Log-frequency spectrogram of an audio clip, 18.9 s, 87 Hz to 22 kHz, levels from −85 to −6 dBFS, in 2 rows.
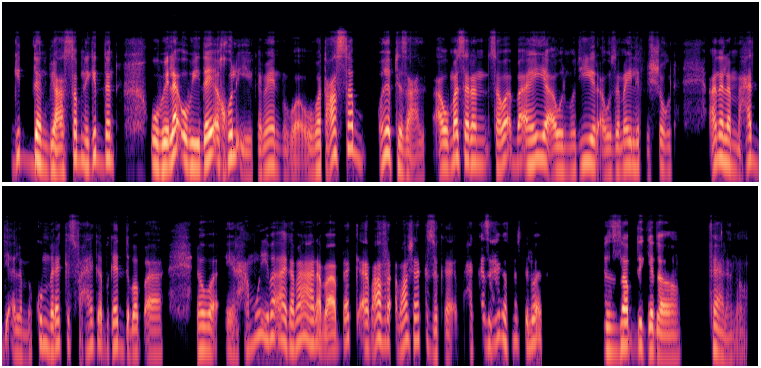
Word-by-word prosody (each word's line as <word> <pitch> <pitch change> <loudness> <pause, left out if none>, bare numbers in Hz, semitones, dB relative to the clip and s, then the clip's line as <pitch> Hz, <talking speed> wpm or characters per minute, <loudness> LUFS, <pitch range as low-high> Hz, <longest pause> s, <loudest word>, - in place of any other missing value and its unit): جدًا، 175 -3 +4
بيعصّبني 145 +6 +2
جدًا. 180 +1 0 0.5
وبي 145 -2 +5
لأ - - +10
وبيضيّق 155 +6 +7
خُلقي 180 - +1
كمان 135 +5 -3
و - - -12 0.3
وباتعصّب 185 - +1 0.2
وهي 215 - +5
بتزعل 115 - -3 0.2
أو 145 +1 +4
مثلًا 170 -2 +3
سواء 140 - +2
بقى 165 -1 +1
هي 175 +3 +3
أو 130 +1 +2
المُدير 145 +6 -3
أو 115 - -4
زمايلي 145 +4 -2
في - - -27
الشغل، 130 -3 -6 0.5
أنا 160 +4 +3
لمّا 155 -7 +1
حد 165 -2 -4
لمّا 125 -3 -9
أكون 180 -2 -7
مركّز 175 +3 -2
في - - -14
حاجة، 165 +3 -6
بجد 165 -2 -4
بابقى 140 - -3 0.6
اللي 145 - -1
هو - - -1
ارحموني 200 +7 -7
بقى 215 - -1
يا - - +3
جماعة 175 +3 0
أنا - - +1
ب - - +1
بك 195 +2 -3
ما 165 - +2
باعرف 190 +3 +1
ما 185 - -1
باعرفش 190 +4 -2
أركّز 195 0 -5
وك - - -9
في - - -6 0.4
كذا 180 -3 -7
حاجة 200 -1 -3
في 180 - -17
نفس 185 - -13
الوقت. 180 +1 -2 0.7
بالضبط 150 +3 +2
كده 145 -5 +2
آه. 115 0 0 0.4
فعلًا 120 -8 -5
آه. - - -17
160 Hz, 185 wpm, -24 LUFS, 140-185 Hz, 0.7 s, لأ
